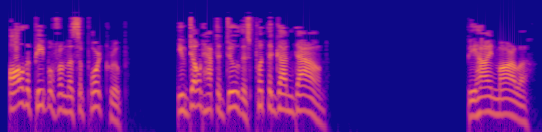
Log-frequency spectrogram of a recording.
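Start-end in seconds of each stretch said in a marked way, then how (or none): 0.1-4.1 high, pleading acted yell. A narrator's reading. Marla begs him to put the gun down, high urgent yell. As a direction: plead with him in a raised, higher voice. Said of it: "Marla yells".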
